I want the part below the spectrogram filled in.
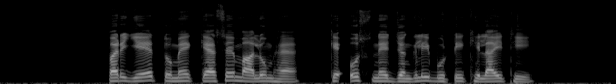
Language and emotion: Punjabi, neutral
